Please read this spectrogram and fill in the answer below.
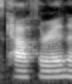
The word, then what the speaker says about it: Kathryn: But my name is Kathryn, as you all know, with a K and an R-Y-N.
